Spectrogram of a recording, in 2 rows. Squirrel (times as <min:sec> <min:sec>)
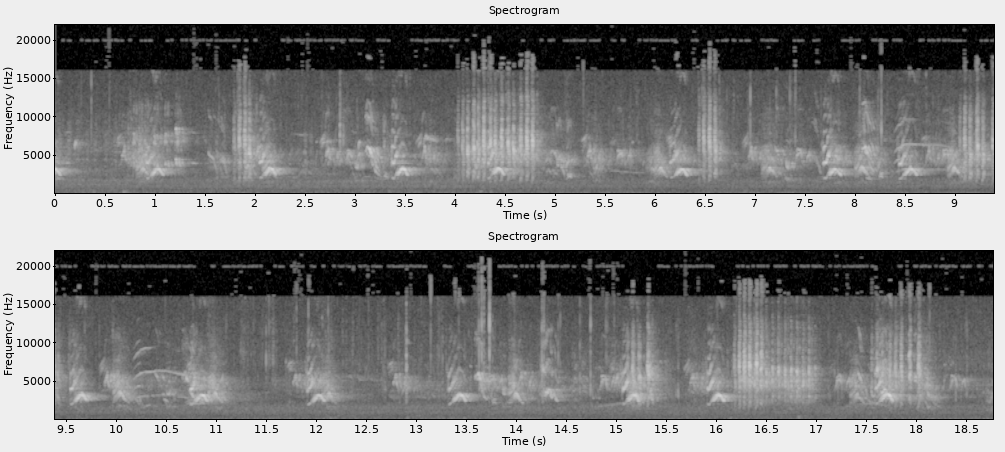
0:10.2 0:18.4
